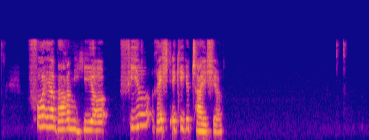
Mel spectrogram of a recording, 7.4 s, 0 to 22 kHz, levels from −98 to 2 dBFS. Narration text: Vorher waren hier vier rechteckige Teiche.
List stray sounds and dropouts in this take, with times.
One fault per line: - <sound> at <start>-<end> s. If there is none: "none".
none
